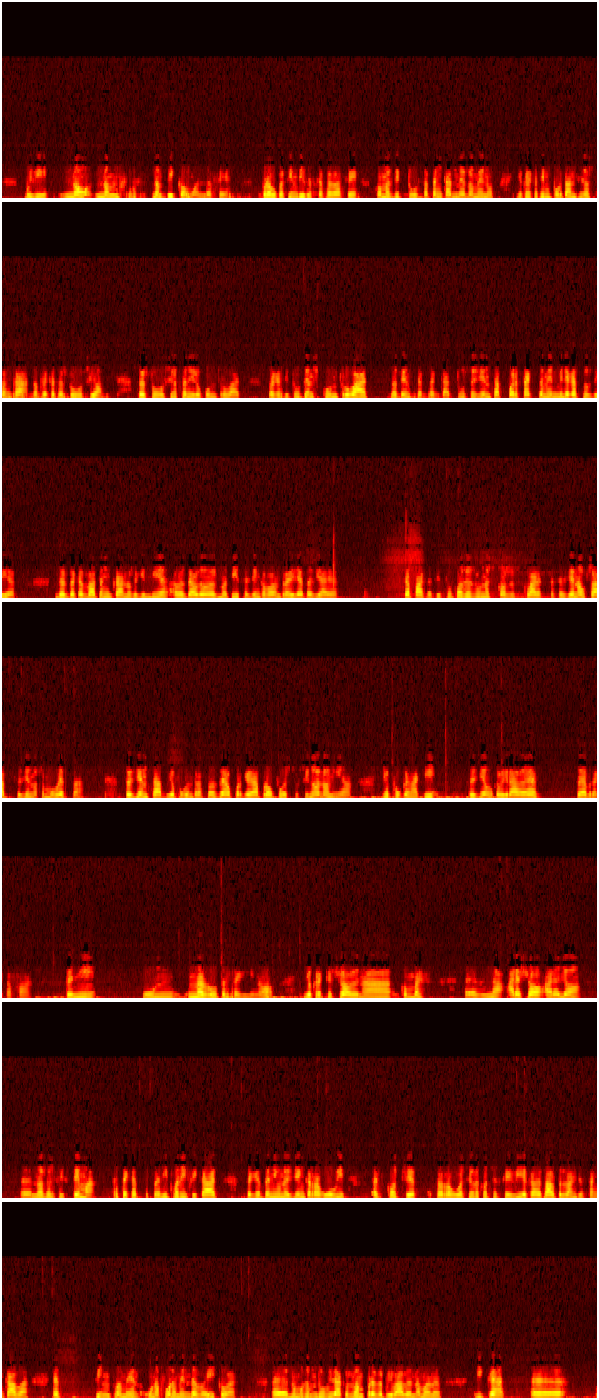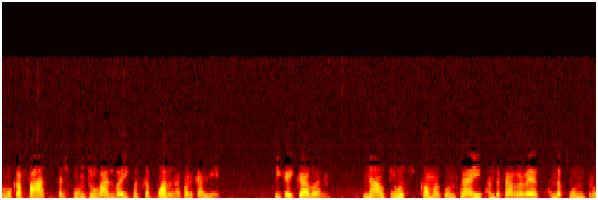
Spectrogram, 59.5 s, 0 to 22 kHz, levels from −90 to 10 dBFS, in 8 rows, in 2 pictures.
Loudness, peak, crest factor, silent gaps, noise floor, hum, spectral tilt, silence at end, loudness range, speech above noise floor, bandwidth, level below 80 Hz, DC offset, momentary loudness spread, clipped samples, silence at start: -26 LUFS; -4 dBFS; 24 dB; none; -63 dBFS; none; -6 dB/octave; 0 s; 4 LU; 38 dB; 15.5 kHz; -54 dBFS; under 0.1%; 11 LU; under 0.1%; 0.3 s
